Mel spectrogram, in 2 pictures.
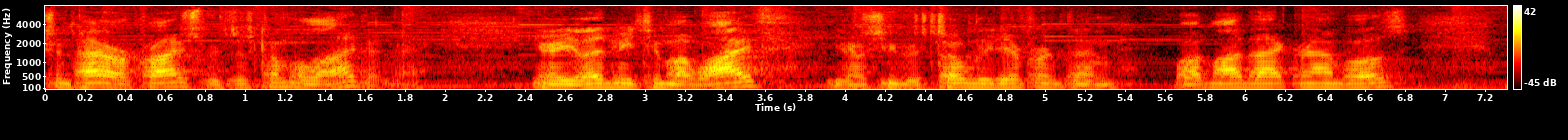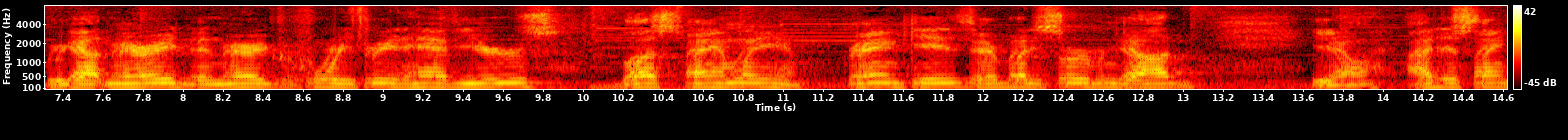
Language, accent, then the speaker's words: English; Missouri, United States; moved away; also born or lived in Utah / Texas; I was born in Missouri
